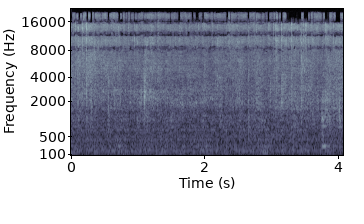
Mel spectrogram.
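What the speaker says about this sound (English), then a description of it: "You can hear when I push down, they sizzle" Pork chops searing in a hot pan give a steady, dense sizzle with small pops and crackles, close and continuous with no voices.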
